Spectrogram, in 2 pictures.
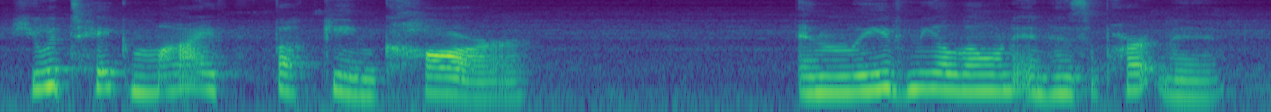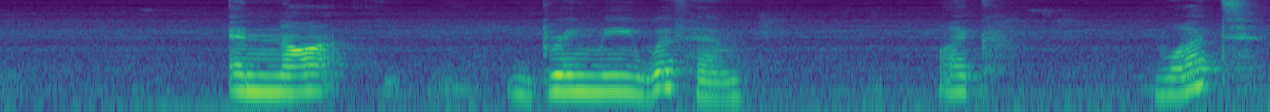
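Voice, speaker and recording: A woman's voice: medium pitch, slow pace, pauses often, fairly bright tone, a little hiss or hum. A young woman casually telling her own story in a rambling, blunt way, swearing often.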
